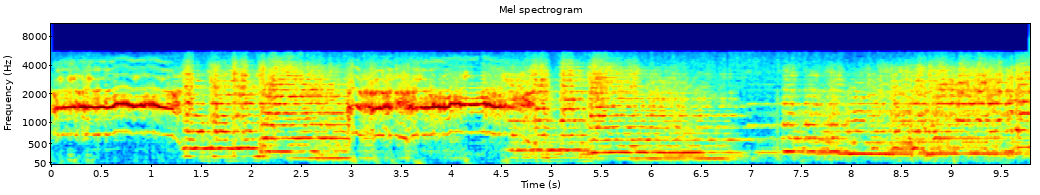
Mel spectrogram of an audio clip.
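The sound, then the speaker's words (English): A rooster crows loudly in long, drawn-out calls against a dense layer of sustained tones and chiming sounds, with no talking. “Out of your throat's arsenal, hurl your sound grenades, O Cockerel. Proclaim the morning.”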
